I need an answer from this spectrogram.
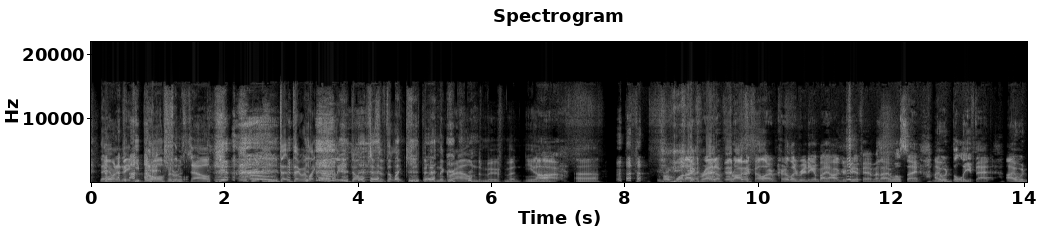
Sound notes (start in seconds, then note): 0.0 laughs; 1.8 laughter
